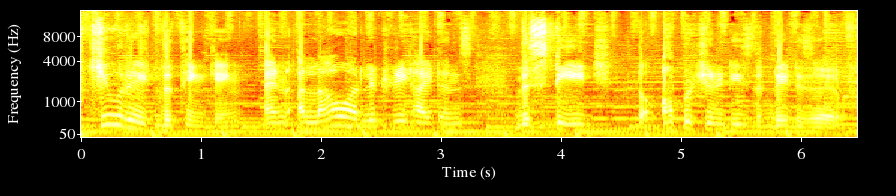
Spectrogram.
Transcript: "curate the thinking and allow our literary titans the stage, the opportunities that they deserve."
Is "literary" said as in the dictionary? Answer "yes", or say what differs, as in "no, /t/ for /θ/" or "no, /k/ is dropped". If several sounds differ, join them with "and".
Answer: no, /l/ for /ɹ/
